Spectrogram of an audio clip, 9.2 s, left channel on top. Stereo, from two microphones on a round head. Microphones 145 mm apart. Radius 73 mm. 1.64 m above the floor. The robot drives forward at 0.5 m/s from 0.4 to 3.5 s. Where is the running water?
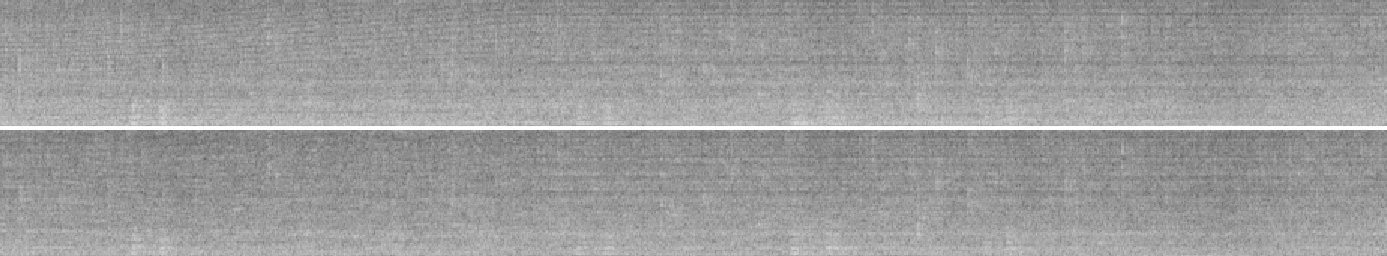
45° left (ahead or behind), 1.8 m; by 9.2 s 25° left (ahead or behind), 3 m.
